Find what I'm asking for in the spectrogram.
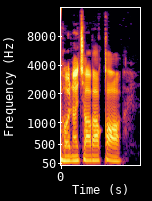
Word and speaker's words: Hana Caraka: Konon katanya, itu karena bahasa Jawa tuh akarnya dari Hono Coroko. Hono Coroko itu kan ditulisnya Hana Caraka sebenarnya, tapi cara baca standarnya Hono Coroko.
